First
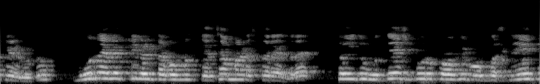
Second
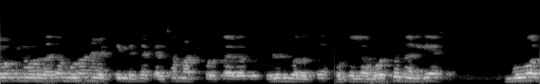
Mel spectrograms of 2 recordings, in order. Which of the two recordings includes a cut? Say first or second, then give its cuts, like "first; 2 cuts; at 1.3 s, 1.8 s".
second; 1 cut; at 3.4 s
